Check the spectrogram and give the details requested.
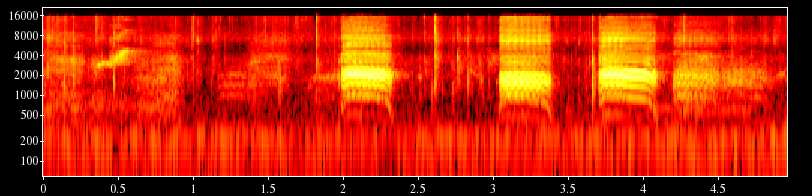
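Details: Loud harsh cawing from crows fighting for food: four rough, drawn-out caws, roughly one per second in the second half, after a quiet start with faint distant calls and a low hum.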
